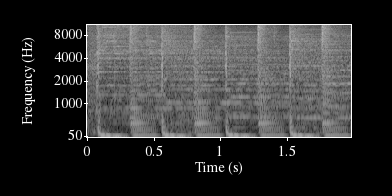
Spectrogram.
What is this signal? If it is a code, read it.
There is no code.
